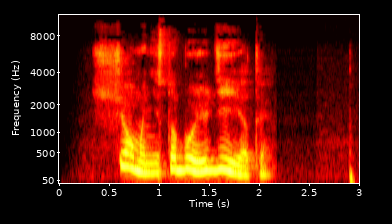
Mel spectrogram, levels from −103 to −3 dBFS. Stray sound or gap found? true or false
false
